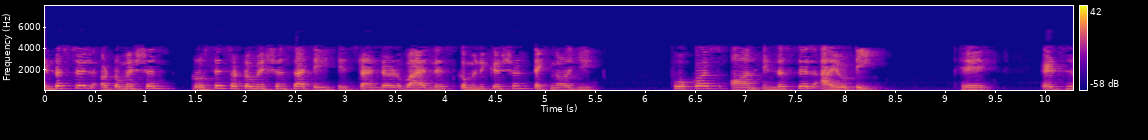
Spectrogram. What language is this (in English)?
Marathi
